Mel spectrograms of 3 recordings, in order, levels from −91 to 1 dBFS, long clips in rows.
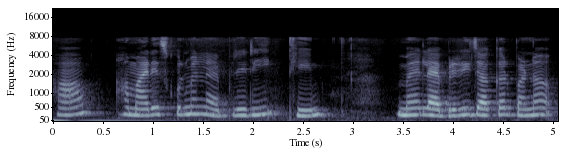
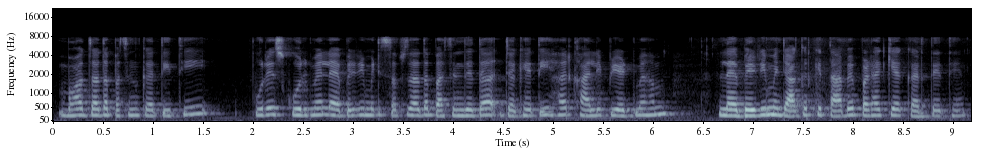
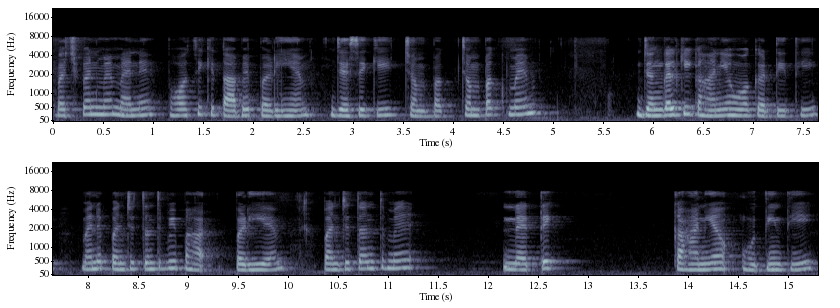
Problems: constant background noise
